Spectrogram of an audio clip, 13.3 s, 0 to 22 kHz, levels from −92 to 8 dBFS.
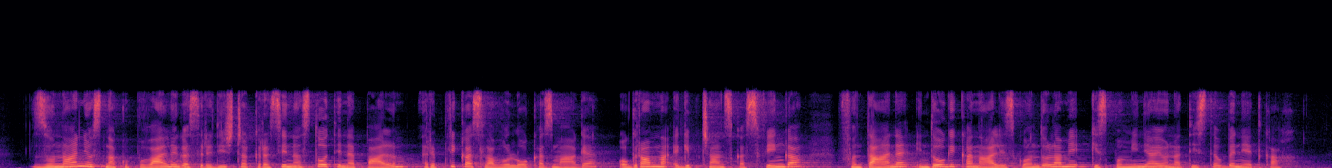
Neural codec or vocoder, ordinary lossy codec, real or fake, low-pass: none; Opus, 64 kbps; real; 9.9 kHz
